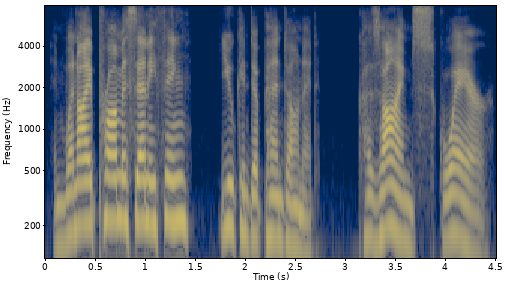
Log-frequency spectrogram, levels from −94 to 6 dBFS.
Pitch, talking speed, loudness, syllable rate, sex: 170 Hz, 175 wpm, -19 LUFS, 5.2 syllables/s, female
